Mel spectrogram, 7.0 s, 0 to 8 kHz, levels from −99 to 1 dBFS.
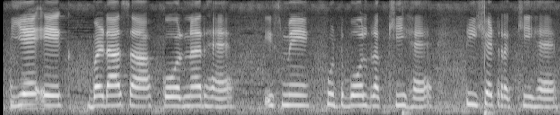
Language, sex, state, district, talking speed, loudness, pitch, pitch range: Hindi, female, Haryana, Rohtak, 110 wpm, -15 LUFS, 255 Hz, 240-265 Hz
